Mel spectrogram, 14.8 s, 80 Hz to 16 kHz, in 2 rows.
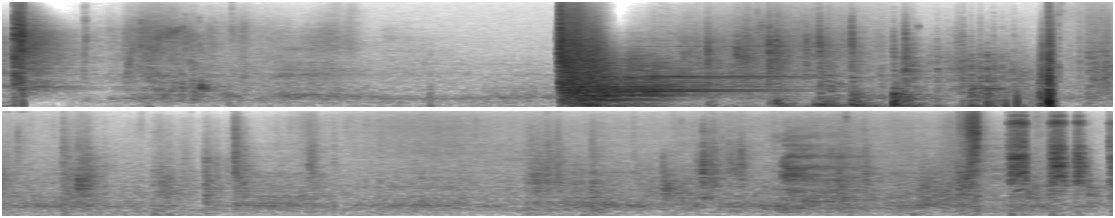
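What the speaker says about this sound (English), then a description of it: "We're about to fire a 762 by 54R into it." A 7.62x54R rifle round is fired into a curved level 3 armor plate, giving one loud sharp report that rings and fades, then a second sharp crack, followed by quieter rustling and clicks.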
